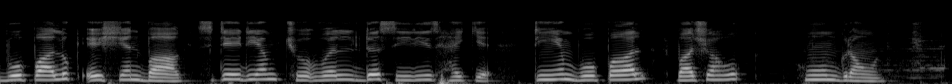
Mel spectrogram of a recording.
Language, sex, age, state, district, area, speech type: Kashmiri, male, 18-30, Jammu and Kashmir, Kupwara, rural, read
